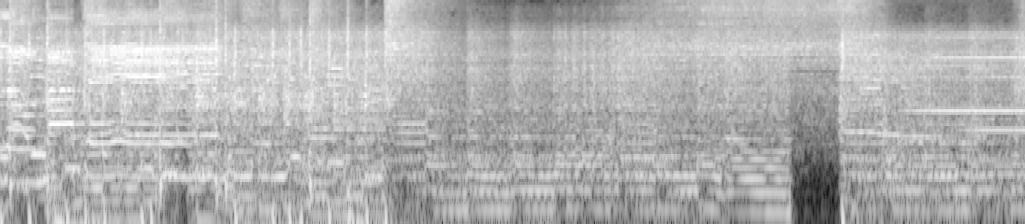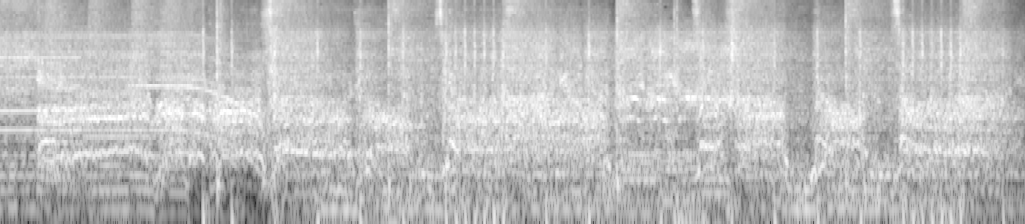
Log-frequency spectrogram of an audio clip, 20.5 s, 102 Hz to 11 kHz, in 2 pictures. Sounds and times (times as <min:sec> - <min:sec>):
Independent music: 0:00.0 - 0:20.5
Scary music: 0:02.2 - 0:20.5.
